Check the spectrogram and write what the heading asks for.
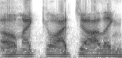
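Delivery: put-on grumpy, disgruntled aunt voice. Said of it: "let me get into the voice first".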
